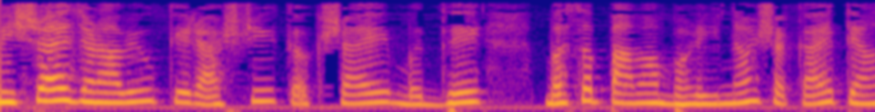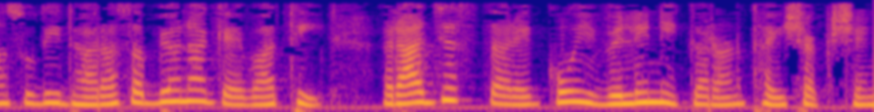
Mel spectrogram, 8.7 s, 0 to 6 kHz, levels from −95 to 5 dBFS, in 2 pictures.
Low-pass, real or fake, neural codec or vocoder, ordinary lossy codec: 5.4 kHz; real; none; none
